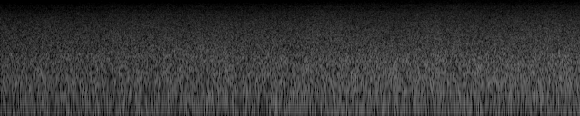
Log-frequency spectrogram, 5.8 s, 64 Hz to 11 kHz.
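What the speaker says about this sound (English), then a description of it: "At 133 meters, it is by far the highest waterfall in Japan." Nachi Falls in Japan, a 133-meter waterfall, gives a steady, uniform broadband roar of falling water, faint and unbroken throughout, with no voices.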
